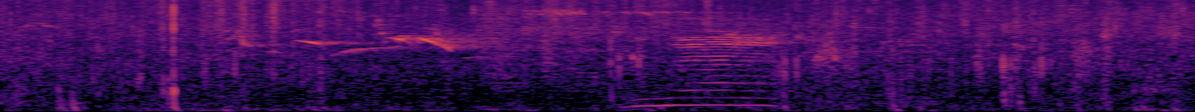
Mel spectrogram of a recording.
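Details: Zwartbles sheep, ewes with lambs at weaning time on a regenerative farm in County Kilkenny, Ireland, being moved out of a wet field: one faint, wavering bleat midway, preceded by soft bird chirps over quiet outdoor background.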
